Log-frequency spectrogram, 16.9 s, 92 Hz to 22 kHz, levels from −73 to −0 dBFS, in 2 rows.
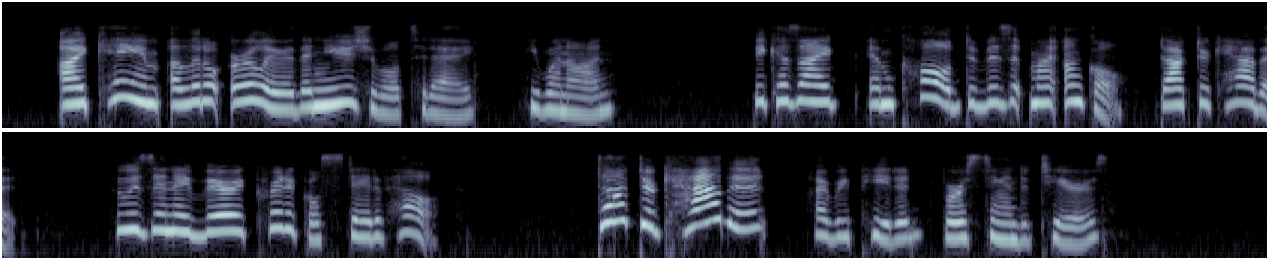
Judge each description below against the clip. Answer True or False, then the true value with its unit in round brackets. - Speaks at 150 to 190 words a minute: False (135 wpm)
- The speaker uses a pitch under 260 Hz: False (265 Hz)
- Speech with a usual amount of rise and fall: True (5.0 semitones)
